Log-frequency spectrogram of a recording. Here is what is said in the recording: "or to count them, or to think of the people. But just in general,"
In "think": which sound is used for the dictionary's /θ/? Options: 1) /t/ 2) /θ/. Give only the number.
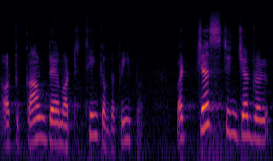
1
